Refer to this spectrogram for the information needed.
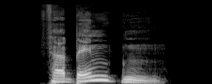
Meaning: dative plural of Verband
- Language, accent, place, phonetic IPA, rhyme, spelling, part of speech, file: German, Germany, Berlin, [fɛɐ̯ˈbɛndn̩], -ɛndn̩, Verbänden, noun, De-Verbänden.ogg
